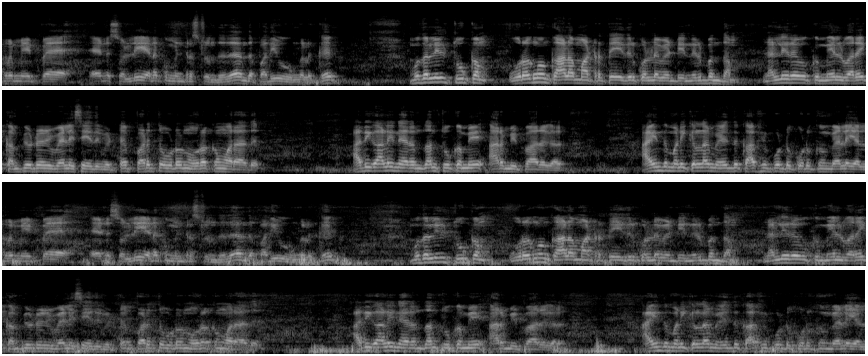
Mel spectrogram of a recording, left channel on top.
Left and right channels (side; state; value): both; normal; correlation 0.12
